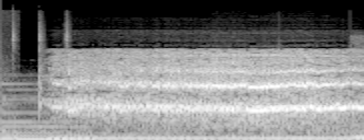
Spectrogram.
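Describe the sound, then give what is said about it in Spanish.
A car brakes hard in the street with a loud, sustained tire screech, a high whining squeal that holds steady for about two seconds, prominent with no talking. “En la calle se escuchó una frenada tremenda.”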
